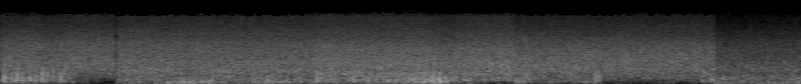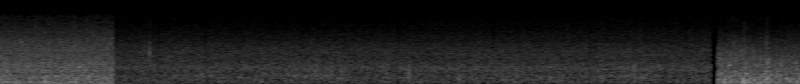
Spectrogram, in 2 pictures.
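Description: Rushing water of a snowy mountain stream, a steady hiss, with wind buffeting the microphone in the first few seconds. It drops to a softer hiss about nine seconds in and comes back up near the end.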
